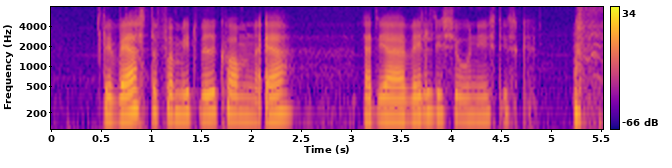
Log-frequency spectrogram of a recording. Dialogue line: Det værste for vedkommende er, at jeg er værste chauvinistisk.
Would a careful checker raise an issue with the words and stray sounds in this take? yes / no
yes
